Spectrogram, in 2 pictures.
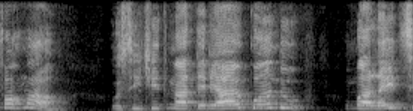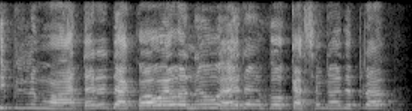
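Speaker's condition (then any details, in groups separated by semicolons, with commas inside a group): Cerebral palsy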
